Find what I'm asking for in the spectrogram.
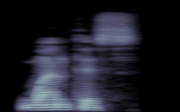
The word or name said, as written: Guantes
